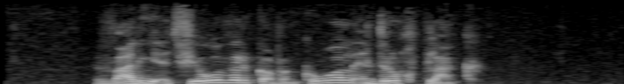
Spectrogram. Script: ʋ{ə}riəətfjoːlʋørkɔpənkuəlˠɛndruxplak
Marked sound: incorrect: a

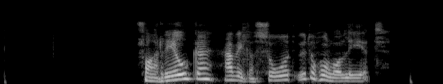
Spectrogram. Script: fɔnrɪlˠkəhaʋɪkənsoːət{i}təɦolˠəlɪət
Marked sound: incorrect: y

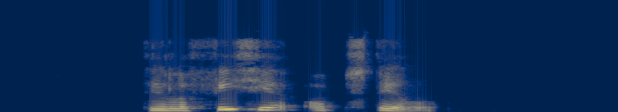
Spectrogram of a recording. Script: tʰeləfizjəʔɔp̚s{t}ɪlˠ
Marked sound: correct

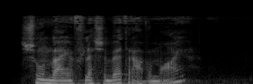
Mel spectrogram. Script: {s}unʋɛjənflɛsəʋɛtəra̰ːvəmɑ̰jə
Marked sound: correct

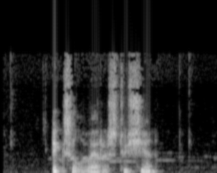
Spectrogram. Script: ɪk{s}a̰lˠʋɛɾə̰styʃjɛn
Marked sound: correct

